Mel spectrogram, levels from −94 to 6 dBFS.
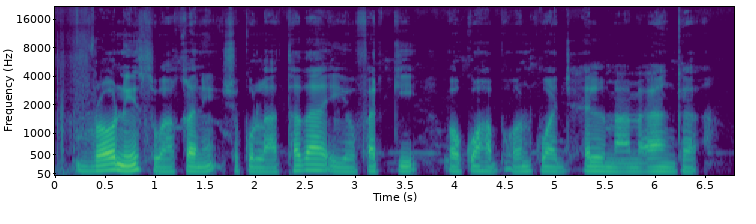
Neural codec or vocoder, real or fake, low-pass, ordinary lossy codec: none; real; none; none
